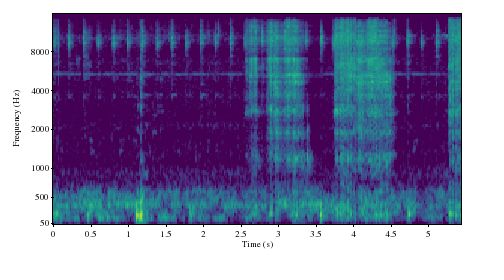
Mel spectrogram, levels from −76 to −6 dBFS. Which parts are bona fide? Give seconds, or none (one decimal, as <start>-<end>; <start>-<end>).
0.0-2.6; 3.6-5.4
